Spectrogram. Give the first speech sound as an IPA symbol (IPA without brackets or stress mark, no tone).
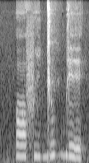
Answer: ɔ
